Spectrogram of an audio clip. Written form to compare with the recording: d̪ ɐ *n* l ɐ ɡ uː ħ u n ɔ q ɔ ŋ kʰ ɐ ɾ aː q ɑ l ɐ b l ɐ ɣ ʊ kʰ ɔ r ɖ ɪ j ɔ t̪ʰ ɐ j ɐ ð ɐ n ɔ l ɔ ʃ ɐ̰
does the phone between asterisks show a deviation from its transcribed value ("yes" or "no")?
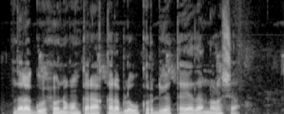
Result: yes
